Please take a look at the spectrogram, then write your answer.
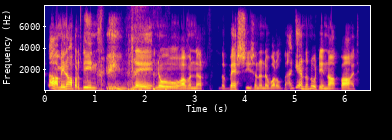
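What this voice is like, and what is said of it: Scottish Doric accent. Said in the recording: “I've got a Doric accent”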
